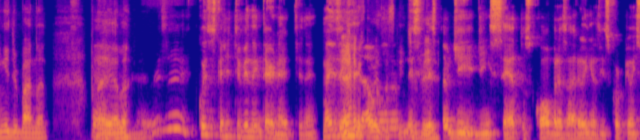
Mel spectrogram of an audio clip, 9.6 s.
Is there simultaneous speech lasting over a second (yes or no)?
yes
